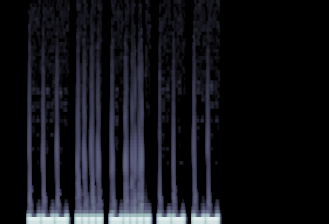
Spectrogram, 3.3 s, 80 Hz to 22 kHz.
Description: Morse code, heard as a keyed tone, about 34 wpm, 700 Hz. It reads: OH6MM
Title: DXCC-100 Call Signs - 5 Characters - Repeated 3x - 35wpm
